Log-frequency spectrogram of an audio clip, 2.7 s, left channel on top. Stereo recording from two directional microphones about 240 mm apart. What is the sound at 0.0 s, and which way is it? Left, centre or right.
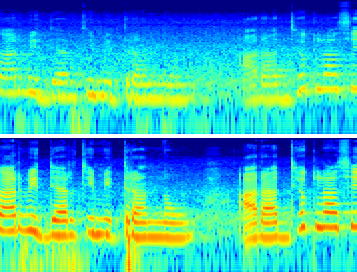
A woman's voice, right.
